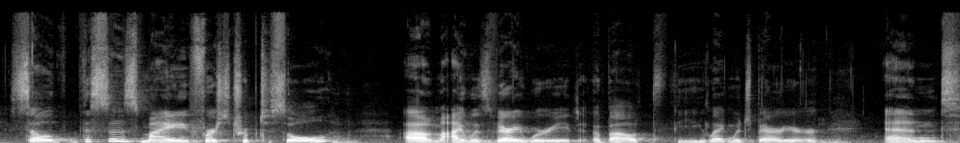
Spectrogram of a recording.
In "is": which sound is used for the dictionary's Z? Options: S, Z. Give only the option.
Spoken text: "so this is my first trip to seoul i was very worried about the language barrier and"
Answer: Z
